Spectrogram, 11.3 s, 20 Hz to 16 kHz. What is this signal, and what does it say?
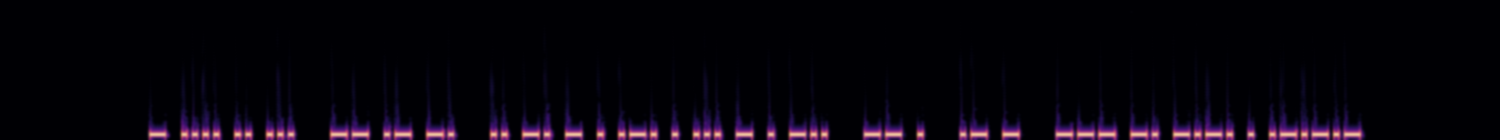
Morse code, heard as a keyed tone, about 32 wpm, 700 Hz. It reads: THIS MAN INTERESTED ME AT ONCE.
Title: Sentences from Top 1000 Words - Review Part 6 - 30wpm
